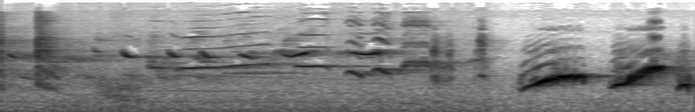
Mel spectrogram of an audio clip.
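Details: White-rumped shama singing forest-style as a lure bird: faint thin whistled notes and a level tone, then a gap and two loud, clear upslurred whistles.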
